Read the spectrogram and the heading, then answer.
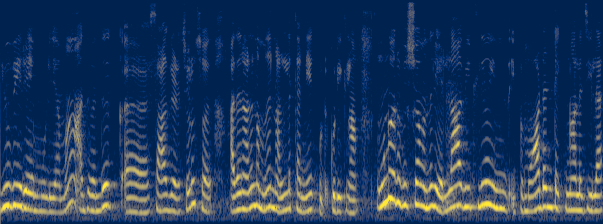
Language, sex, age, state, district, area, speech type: Tamil, female, 18-30, Tamil Nadu, Salem, urban, spontaneous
